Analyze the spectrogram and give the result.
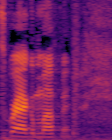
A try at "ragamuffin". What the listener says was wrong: You said scraga muffin.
